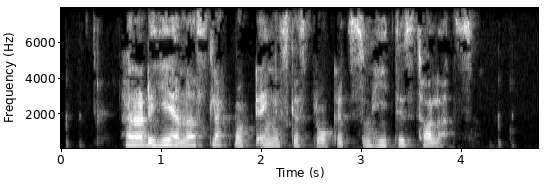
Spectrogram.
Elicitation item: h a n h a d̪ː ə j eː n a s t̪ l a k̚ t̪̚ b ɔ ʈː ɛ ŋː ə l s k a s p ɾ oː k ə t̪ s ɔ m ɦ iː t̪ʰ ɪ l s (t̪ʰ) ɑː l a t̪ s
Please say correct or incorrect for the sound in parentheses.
correct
